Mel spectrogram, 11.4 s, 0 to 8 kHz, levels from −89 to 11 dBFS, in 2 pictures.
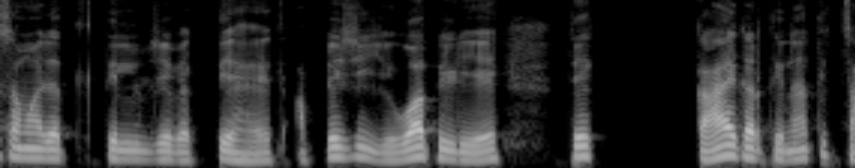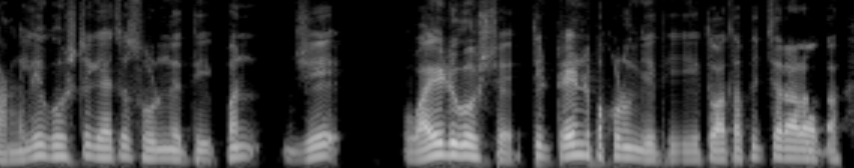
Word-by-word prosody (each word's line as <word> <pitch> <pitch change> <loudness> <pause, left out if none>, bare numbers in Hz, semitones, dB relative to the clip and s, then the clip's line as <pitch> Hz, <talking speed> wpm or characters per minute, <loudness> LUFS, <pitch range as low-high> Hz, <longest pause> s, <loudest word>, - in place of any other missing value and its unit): समाजातील 115 -4 -4
जे 105 +1 -4
व्यक्ती 95 +2 -4
आहेत, 90 0 -5 0.2
आपली 130 0 -3
जी 130 +1 -7
युवा 100 +8 +3
पिढी 100 -5 -3
आहे, 110 - -1 0.5
ते 140 +1 +3 0.7
काय 150 +3 +4
करते 125 -5 0
ना, 105 +3 -4
ती - - -7
चांगली 105 +9 -2
गोष्ट 145 +1 -1
घ्यायचं 135 -1 0
सोडून 120 -3 -2
देते, 110 -1 -3
पण 135 +1 -1 0.3
जे 140 +5 +2 0.5
वाईट 155 +9 +8
गोष्ट 150 -6 +5
आहे - - -2 0.2
ती - - +1
ट्रेंड 155 +3 +6
पकडून 140 -3 0
घेते 100 -3 -4
ते. 100 0 -6
तो - - +1
आता 110 +3 +2
पिक्चर 130 -1 0
आला 120 -1 +6
होता. 105 -2 -1
120 Hz, 180 wpm, -23 LUFS, 105-135 Hz, 0.7 s, वाईट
